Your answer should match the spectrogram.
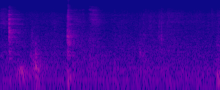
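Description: A few light clinks of a fork against a plate as food is cut, the sharpest near the start and a little over half a second in, with softer taps after.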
